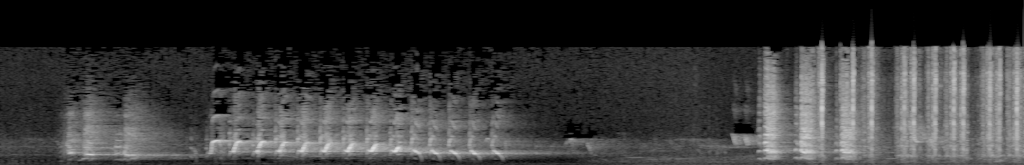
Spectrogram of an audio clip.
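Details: Red wattlebird feeding a juvenile: a run of harsh, raspy, evenly spaced notes, then a quiet gap and a burst of loud, scratchy chattering notes in quick succession.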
